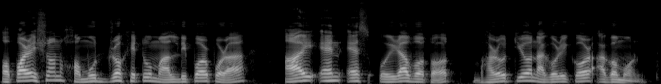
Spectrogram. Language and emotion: Assamese, neutral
